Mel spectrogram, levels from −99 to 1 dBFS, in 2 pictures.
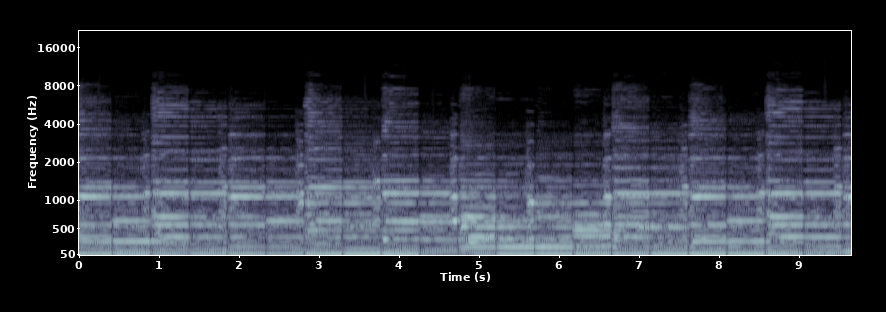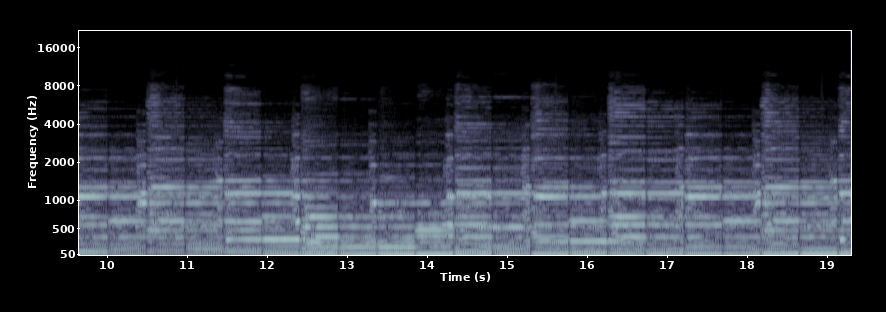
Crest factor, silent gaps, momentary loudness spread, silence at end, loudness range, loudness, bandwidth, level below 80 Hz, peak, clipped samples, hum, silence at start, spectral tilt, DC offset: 14 dB; none; 4 LU; 0 s; 1 LU; -32 LUFS; 8 kHz; -36 dBFS; -18 dBFS; under 0.1%; none; 0 s; -7.5 dB/octave; under 0.1%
